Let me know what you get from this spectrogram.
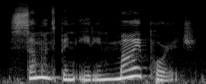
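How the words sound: A medium-sized, middle-pitched voice. "in her medium-sized voice"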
